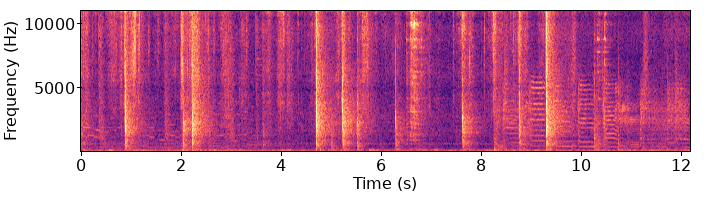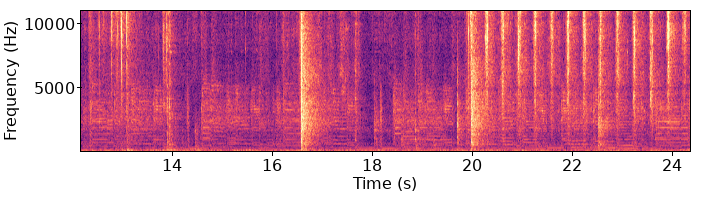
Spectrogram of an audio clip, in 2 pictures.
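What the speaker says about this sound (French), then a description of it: "on coupe un peu plus gros que le ciselage" A kitchen knife coarsely chopping vegetables on a board, a brisk, uneven series of close, crisp knocks with short pauses between bursts.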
